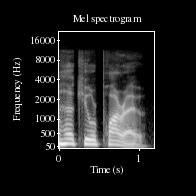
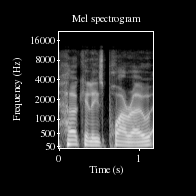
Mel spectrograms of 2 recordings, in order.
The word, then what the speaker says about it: Hercule Poirot: "That's it," she said, pronouncing it Hercules Poirot, adding an S to the first name and sounding the T at the end.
